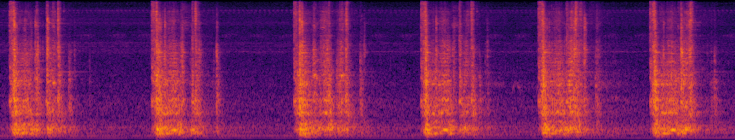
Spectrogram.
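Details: Detroit diesel-powered Pettibone Mercury forklift abandoned for years, on a weak jump pack, possibly needing a fuel filter: short cranking bursts about every two seconds that never catch; crank no start, cause not confirmed.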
